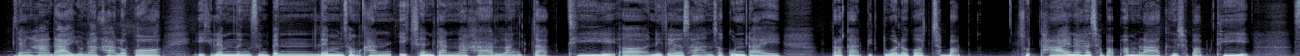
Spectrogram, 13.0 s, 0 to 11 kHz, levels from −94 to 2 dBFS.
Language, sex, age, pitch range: Thai, female, 30-49, 145-175 Hz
